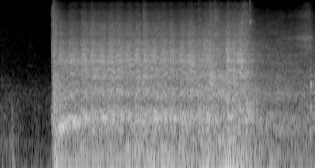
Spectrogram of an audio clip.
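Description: A Corvair engine fitted with custom fuel injection, previously flooded, cranks briefly and then catches, roaring into a loud, sustained rough run that eases slightly near the end, close by with no speech.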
